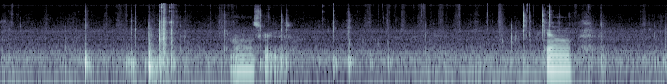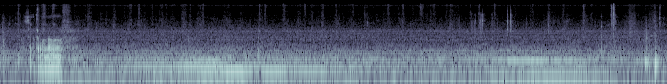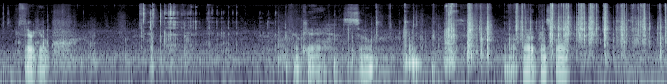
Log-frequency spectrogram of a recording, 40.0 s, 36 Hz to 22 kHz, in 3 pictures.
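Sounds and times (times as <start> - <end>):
small metal parts clinking: 29.4 - 32.2, 35.6 - 40.0.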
